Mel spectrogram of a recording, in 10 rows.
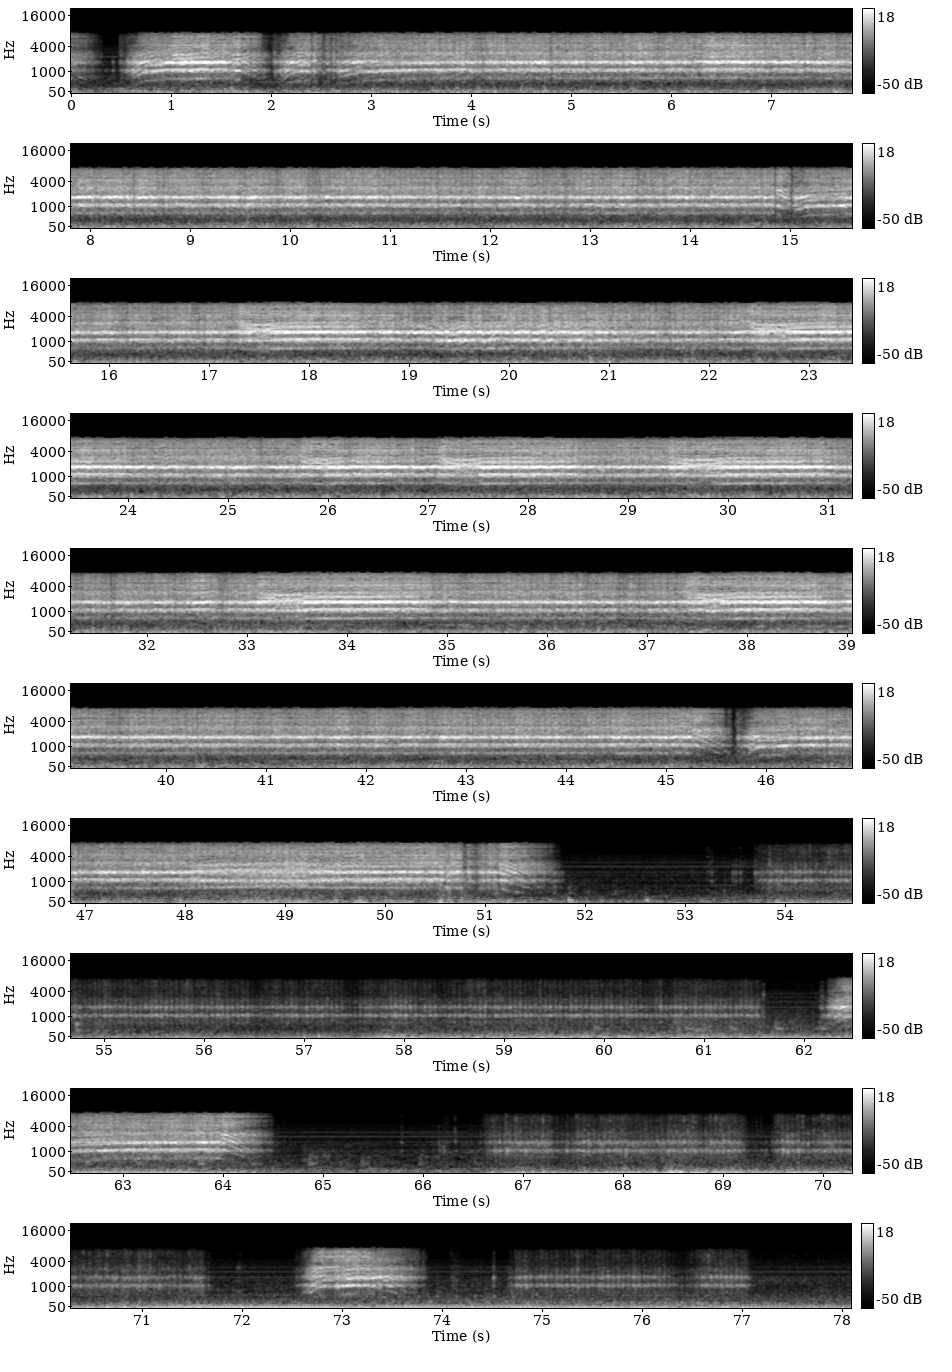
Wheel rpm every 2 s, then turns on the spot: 70, 100, 160, 160, 160, 160, 160, 150, 160, 160, 160, 160, 160, 160, 160, 160, 160, 160, 160, 160, 160, 160, 130, 150, 160, 110, 0, 20, 20, 20, 20, 120, 20, 10, 20, 20, 50, 20, 10.
54-62 66-72 74-78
